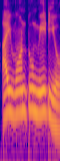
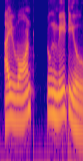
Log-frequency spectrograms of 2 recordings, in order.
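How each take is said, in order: First: Said in the usual way. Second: Teacher splitting it after "want"; broken-up repeat. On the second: Shown as a demonstration.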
